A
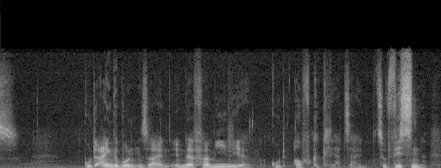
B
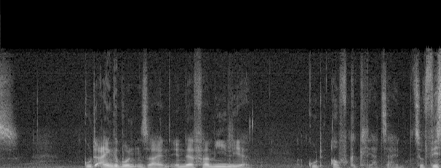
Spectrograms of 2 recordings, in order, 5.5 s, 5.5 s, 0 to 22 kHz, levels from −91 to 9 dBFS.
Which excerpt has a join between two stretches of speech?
A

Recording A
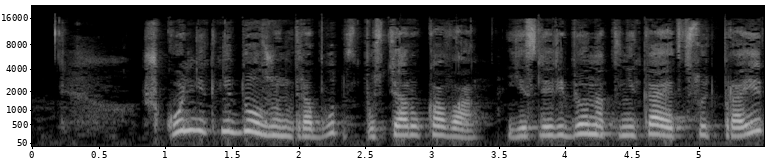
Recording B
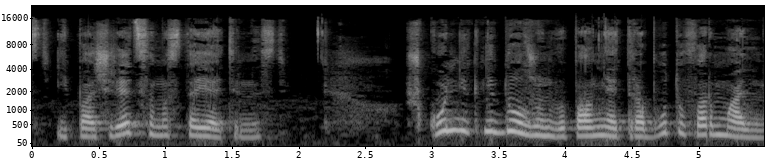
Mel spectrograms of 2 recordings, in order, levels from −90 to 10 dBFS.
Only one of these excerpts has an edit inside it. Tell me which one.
A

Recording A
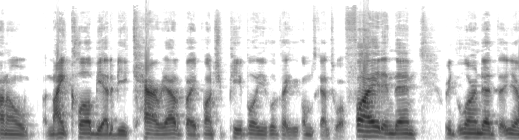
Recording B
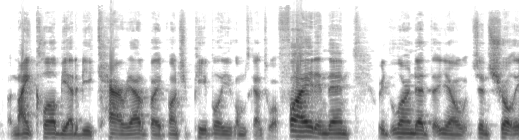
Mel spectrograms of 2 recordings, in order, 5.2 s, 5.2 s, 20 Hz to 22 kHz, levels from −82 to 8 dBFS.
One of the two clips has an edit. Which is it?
B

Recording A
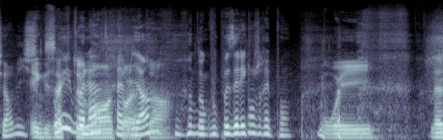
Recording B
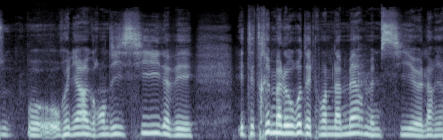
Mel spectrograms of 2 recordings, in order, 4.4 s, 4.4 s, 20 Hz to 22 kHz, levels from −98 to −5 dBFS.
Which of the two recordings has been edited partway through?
A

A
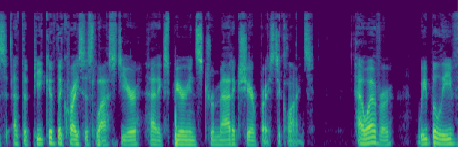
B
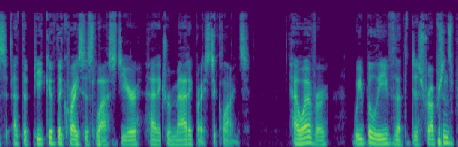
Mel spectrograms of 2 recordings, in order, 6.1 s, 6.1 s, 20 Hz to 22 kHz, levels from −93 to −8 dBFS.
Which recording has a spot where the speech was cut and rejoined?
B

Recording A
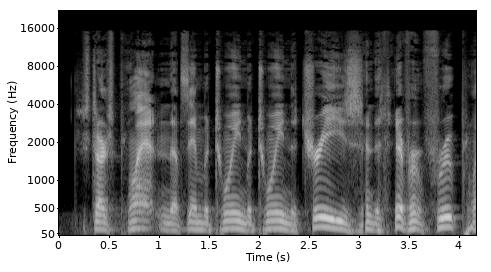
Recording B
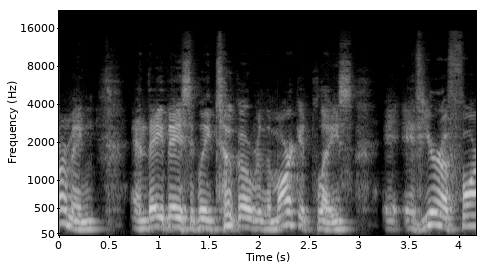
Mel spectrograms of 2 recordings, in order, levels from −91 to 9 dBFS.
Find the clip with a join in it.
A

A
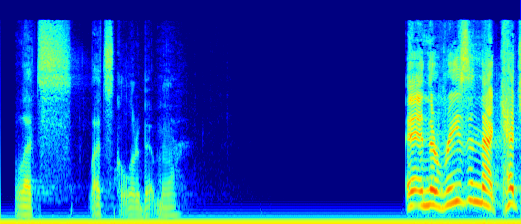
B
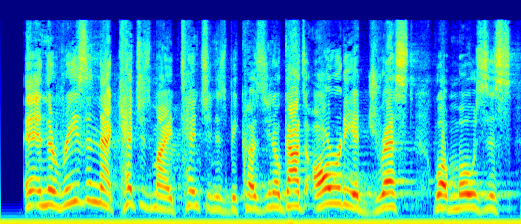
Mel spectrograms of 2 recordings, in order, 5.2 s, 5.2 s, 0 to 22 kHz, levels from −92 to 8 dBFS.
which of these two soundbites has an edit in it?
A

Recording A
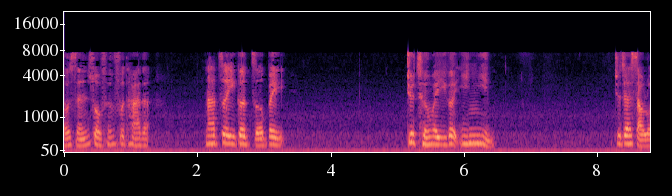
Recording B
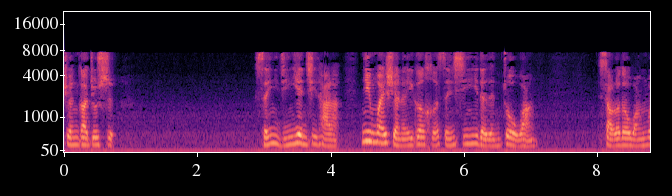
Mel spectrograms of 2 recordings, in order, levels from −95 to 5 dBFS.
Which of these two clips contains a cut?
A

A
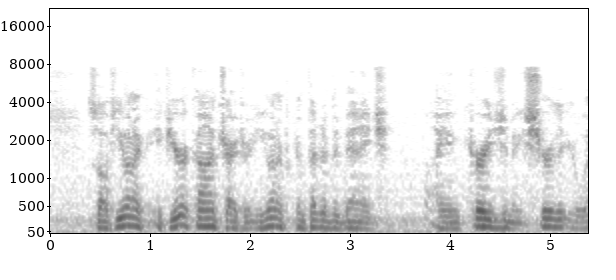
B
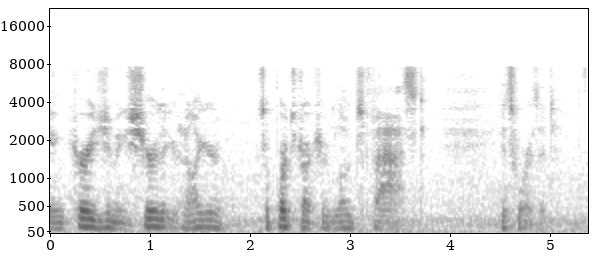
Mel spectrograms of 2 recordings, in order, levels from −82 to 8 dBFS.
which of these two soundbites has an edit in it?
B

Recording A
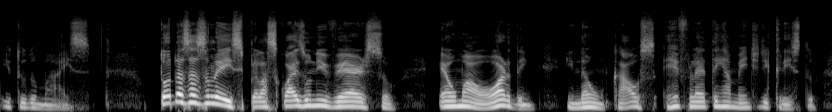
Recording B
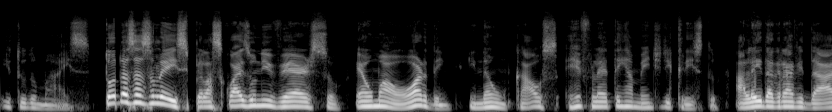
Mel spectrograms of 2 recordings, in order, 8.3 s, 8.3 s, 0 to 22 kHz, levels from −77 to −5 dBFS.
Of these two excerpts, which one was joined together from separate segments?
B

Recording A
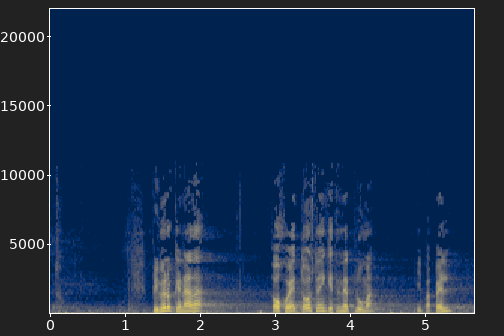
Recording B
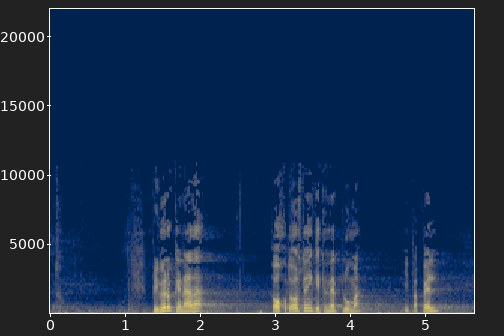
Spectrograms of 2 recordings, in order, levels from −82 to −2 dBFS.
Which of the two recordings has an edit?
B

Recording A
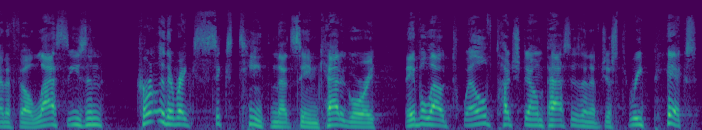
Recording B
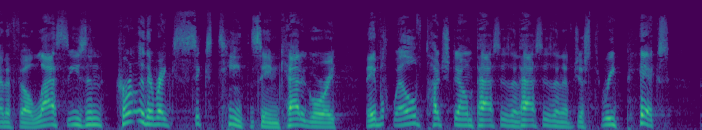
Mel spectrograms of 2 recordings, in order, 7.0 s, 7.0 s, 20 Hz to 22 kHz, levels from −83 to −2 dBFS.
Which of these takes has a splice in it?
B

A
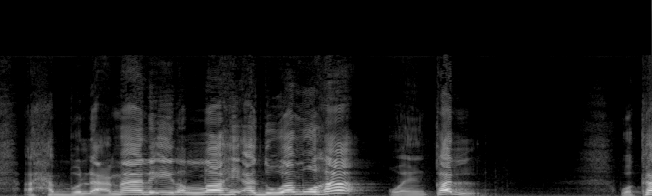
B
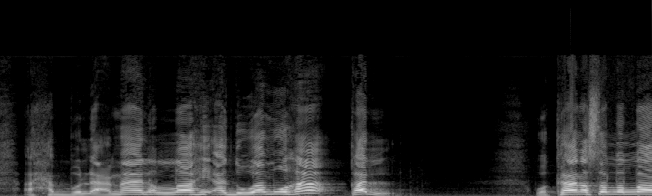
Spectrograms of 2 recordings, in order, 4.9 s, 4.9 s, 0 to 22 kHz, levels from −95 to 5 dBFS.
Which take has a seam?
B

